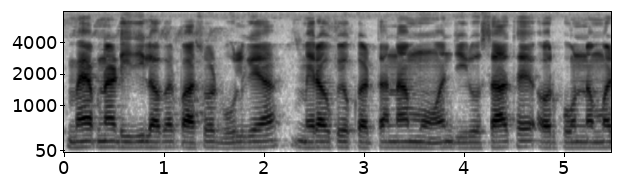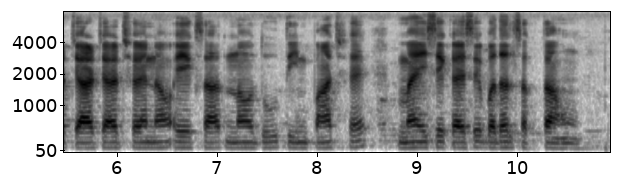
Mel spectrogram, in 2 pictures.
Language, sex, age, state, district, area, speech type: Hindi, male, 18-30, Uttar Pradesh, Mau, urban, read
